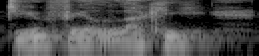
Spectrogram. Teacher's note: that kind of breathy California voice not there at all.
